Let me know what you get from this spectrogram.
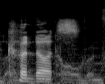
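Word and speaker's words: Knuts: Go to Gringotts to get some canuts, sickles, and galleons. Grip Hook will see you right. Yeah, canuts. That's how it's pronounced.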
